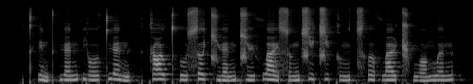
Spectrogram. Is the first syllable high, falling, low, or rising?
low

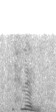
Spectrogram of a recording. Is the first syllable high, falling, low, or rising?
falling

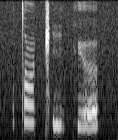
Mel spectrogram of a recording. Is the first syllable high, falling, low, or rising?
high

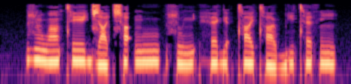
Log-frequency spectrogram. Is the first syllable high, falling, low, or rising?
falling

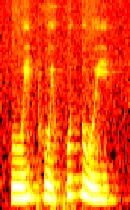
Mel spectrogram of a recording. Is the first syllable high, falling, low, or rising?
rising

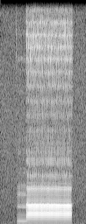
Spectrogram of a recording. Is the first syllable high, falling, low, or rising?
high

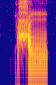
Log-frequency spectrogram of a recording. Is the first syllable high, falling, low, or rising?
low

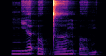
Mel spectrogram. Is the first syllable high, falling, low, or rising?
rising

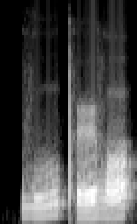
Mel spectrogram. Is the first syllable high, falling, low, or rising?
rising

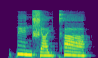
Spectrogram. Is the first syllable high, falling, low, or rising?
falling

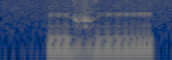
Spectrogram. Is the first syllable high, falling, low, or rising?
low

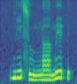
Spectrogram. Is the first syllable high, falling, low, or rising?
high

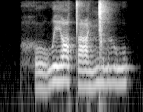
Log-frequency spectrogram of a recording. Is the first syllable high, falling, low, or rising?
low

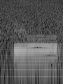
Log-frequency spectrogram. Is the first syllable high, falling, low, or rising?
low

